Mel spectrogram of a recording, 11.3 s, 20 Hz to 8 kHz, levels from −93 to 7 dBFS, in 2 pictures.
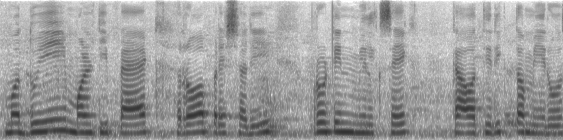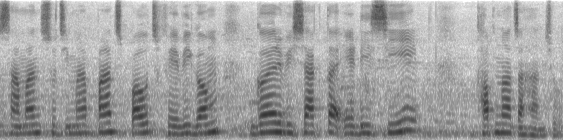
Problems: none marked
